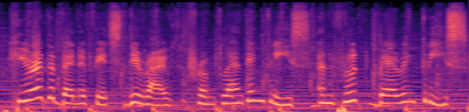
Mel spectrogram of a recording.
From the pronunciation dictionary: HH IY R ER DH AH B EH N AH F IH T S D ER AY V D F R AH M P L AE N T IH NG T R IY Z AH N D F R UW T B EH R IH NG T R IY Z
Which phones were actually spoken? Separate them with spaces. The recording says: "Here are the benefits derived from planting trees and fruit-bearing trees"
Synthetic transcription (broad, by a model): HH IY R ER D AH B EH N AH F IH T S D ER AY V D F R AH M P L AE N T IH NG T R IY S AH N D F R UW T B EH R IH NG T R IY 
